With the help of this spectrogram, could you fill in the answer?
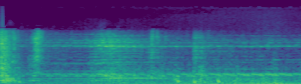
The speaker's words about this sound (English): I stopped before the door of Mrs. Hogan's room. I opened the door with the keys.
